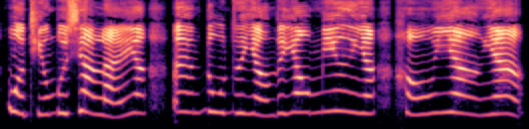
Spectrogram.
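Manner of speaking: high, wailing itchy whine; flustered, itching. Acted. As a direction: wail it high, drawing out the end. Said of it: "蹦蹦慌乱地挣扎着". (慌乱地高声喊痒)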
